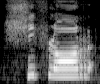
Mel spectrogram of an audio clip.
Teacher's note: Chiflor avec le R roulé français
